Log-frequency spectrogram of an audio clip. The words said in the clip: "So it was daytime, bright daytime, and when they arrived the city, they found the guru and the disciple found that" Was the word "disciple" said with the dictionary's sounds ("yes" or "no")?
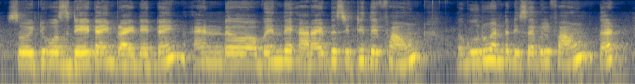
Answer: no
